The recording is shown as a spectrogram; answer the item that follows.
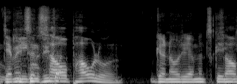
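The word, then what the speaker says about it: São Paulo: Sao Paulo, ja.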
